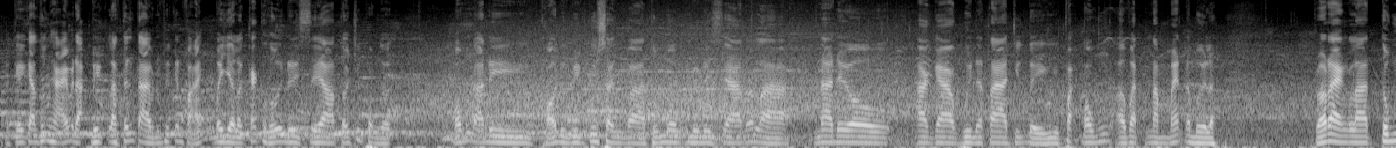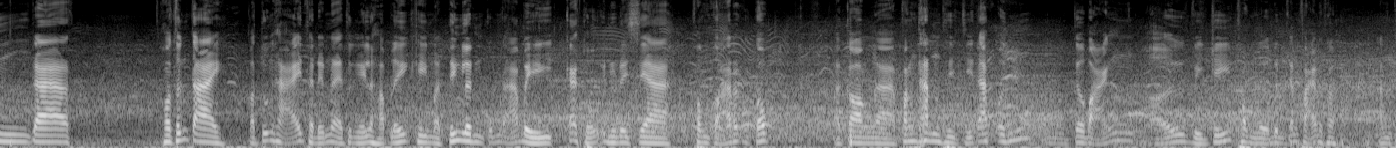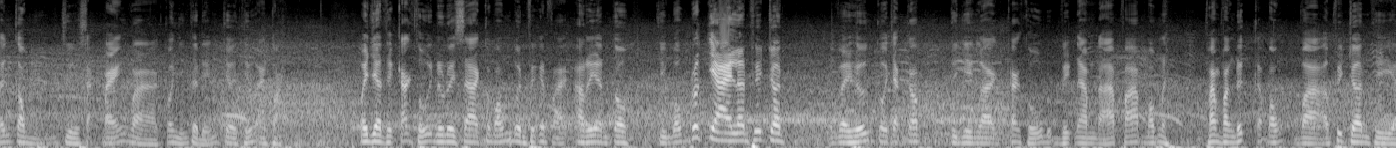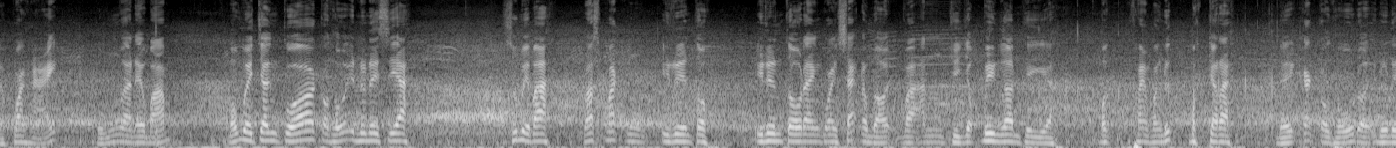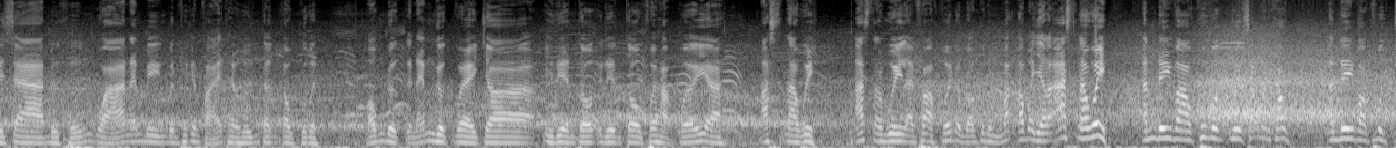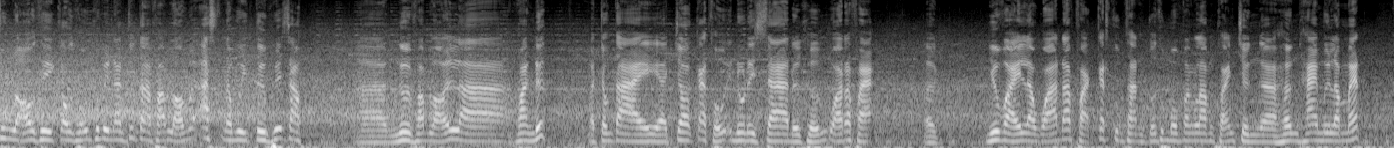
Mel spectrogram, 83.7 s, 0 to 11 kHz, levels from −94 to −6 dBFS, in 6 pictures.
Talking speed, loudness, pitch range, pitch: 235 wpm, -24 LUFS, 125-165 Hz, 140 Hz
